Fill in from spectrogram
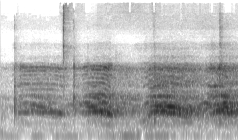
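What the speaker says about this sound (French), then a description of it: "le monde crie pour Jason, acclamé par la foule" Wrestling crowd at a live event shouting and cheering for Jason, a dense roar of many voices swelling in two loud waves, close and sustained.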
